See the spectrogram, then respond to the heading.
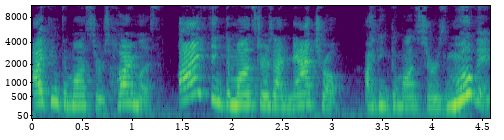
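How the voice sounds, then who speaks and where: A woman speaks quietly at a very fast pace in a high-pitched, put-on character voice. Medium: read story. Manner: anxious, hushed.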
